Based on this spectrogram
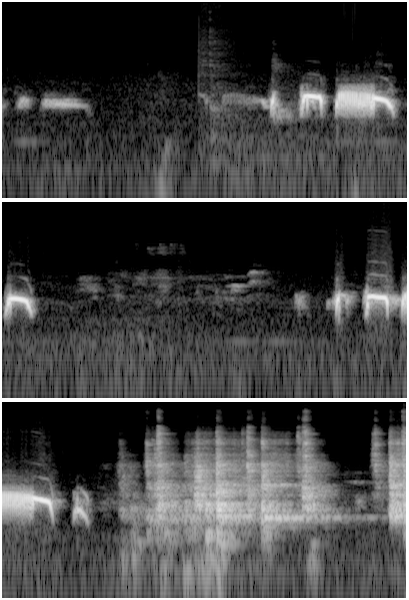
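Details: Spotted dove calling to lure wild doves: low cooing phrases of short notes, then a long note that bends down at its end. Two phrases are separated by silence, followed by rustling, clattering noise.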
